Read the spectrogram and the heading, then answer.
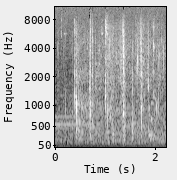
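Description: A horse's hooves clip-clop up an entrance ramp in a steady series of many hollow strikes at an even walking rhythm, over a constant low background.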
